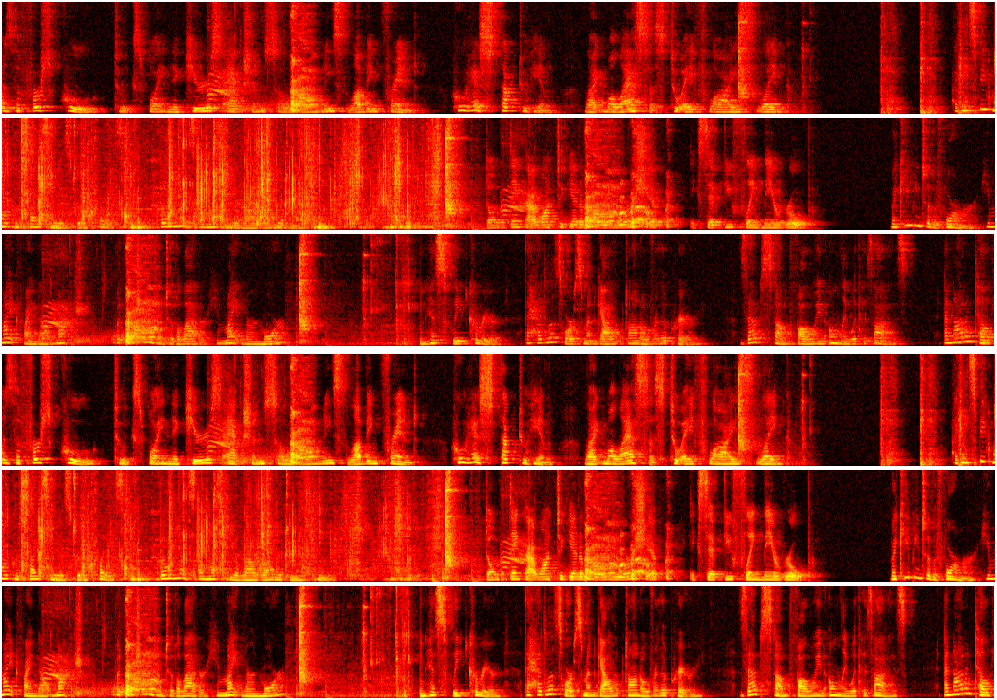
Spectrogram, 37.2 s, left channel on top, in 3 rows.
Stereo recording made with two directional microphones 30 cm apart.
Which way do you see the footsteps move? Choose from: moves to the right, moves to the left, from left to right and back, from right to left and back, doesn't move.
moves to the left.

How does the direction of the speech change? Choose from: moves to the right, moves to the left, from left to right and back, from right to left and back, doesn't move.
doesn't move.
